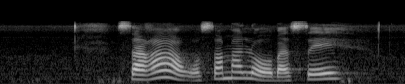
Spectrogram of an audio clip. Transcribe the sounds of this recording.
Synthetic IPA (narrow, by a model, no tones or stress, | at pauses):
saɣaɣɔsamalɔbasɪ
